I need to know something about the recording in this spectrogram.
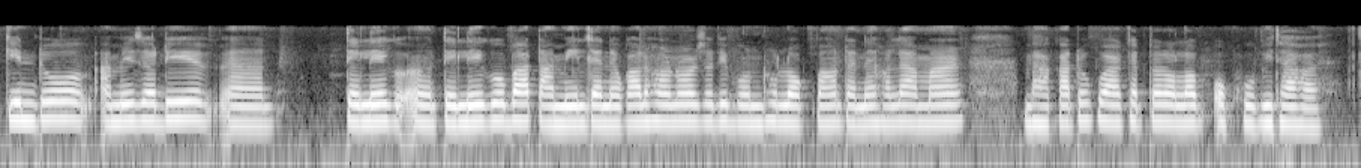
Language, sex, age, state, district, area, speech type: Assamese, female, 18-30, Assam, Lakhimpur, rural, spontaneous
